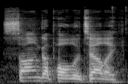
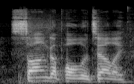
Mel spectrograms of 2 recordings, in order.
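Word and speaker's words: Sagapolutele: Sanga Polutelli. Again. Keave. Sanga Polutelli. Again. Keave. Sanga Polutelli. Say it loud. Keave. Sanga Polutelli. One more. Keave. Sanga Polutelli. I practiced. So it's Jaron Keave Sanga Polutelli.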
